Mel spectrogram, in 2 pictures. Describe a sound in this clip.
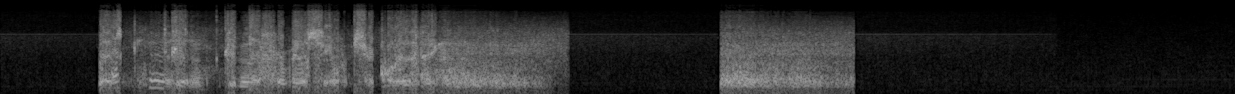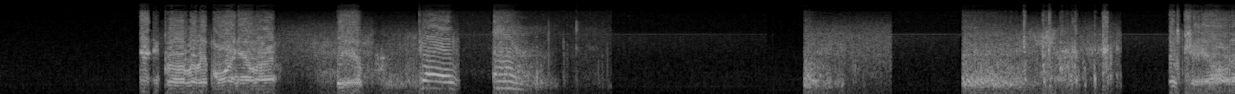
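A man speaks calmly in short bursts over a crackly helmet radio intercom.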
